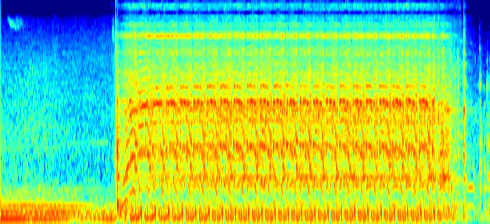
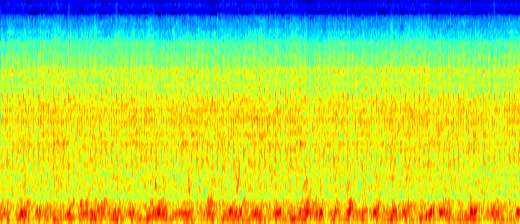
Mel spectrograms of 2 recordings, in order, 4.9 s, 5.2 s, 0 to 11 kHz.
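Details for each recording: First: 1973 Johnson 65 hp outboard (65ELS73R) that cranks but won't start after years of sitting, cranked during a compression test with the key off. Even, steady cranking at about four beats a second. Readings of about 120 to 140 psi show normal compression. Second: 1973 Johnson 65hp outboard (65ELS73R, no tilt/trim), long-sitting, first start after no-start repairs: rough uneven two-stroke idle with rattly burble, cold at about 60°, water pumping but thermostat not yet open.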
